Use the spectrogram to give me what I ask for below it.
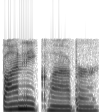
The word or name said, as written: bonny clabber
